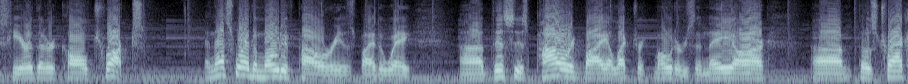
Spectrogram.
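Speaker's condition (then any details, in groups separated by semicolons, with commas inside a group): No condition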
